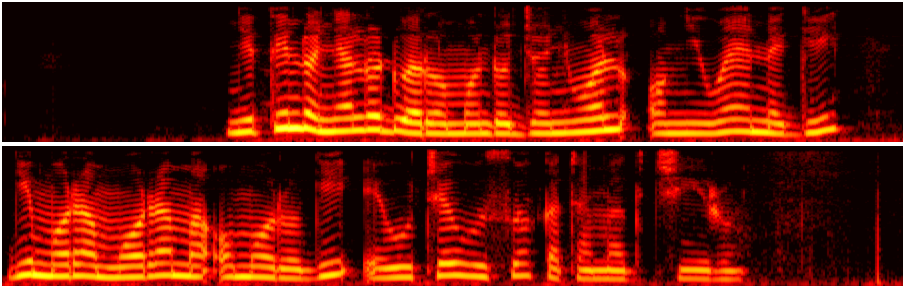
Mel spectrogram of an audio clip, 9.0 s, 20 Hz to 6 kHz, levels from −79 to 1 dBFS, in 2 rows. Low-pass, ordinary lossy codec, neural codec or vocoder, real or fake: 5.4 kHz; Opus, 64 kbps; none; real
